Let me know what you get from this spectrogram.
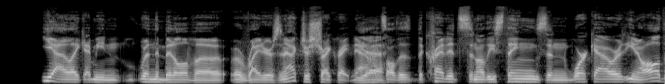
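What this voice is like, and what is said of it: Usual voice. Nothing is said of it.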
